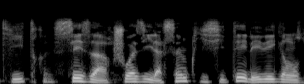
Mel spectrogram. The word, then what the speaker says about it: Czesare: Ça s'écrit C-Z-E-S-A-R-E, mais on dit César, qui a sorti en juin son EP Alba.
